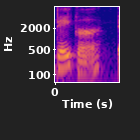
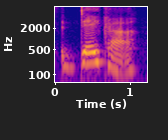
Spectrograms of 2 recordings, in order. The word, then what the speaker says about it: Dacre: You don't pronounce his name Dacre. It's Dayka. D-A-Y-K-A-H. It was in an article and he's like, it's like Acre. But he did a pronunciation during an interview and it's pronounced Dayka.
